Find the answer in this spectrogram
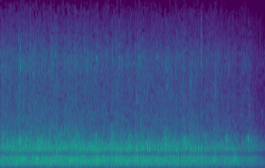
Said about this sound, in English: Let's give a hand clap to Jesus.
